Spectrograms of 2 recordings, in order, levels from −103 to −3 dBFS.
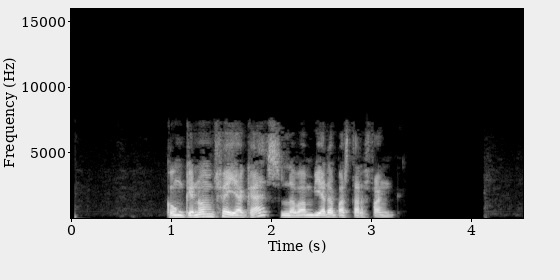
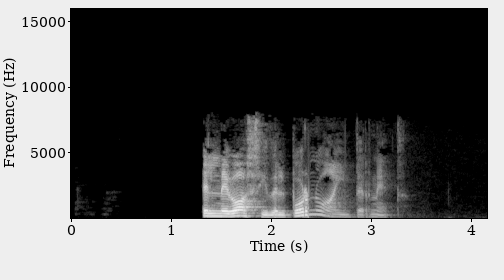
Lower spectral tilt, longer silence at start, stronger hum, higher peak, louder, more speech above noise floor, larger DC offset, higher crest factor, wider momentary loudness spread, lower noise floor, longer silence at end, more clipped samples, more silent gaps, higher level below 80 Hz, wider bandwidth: about the same, -6.5 dB/octave vs -5.5 dB/octave; second, 0.95 s vs 1.3 s; neither; about the same, -2 dBFS vs -2 dBFS; about the same, -16 LUFS vs -17 LUFS; about the same, 60 dB vs 62 dB; neither; about the same, 16 dB vs 20 dB; second, 10 LU vs 22 LU; second, -75 dBFS vs -80 dBFS; first, 1.3 s vs 1 s; neither; neither; about the same, -56 dBFS vs -58 dBFS; second, 7 kHz vs 8 kHz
